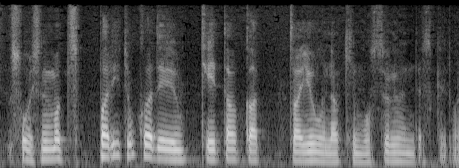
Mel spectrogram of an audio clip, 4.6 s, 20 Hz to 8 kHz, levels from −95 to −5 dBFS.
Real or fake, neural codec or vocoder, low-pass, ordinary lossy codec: fake; codec, 16 kHz, 1.1 kbps, Voila-Tokenizer; none; none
